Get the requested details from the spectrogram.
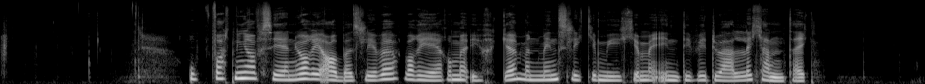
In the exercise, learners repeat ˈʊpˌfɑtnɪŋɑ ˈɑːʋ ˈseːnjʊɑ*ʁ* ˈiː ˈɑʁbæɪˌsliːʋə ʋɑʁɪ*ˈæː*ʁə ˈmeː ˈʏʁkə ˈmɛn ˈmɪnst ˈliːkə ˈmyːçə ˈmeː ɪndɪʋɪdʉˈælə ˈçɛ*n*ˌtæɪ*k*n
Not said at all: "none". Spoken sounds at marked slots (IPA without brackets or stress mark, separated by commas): ʁ, eː, n, k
